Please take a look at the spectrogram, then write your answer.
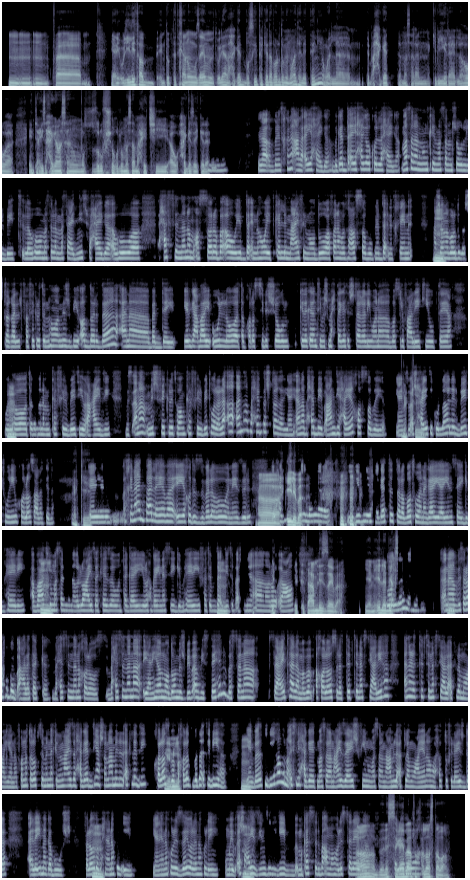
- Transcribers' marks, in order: unintelligible speech; giggle; unintelligible speech
- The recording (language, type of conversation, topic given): Arabic, podcast, إزاي بتتعاملوا عادةً مع الخلافات في البيت؟
- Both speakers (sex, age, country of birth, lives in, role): female, 25-29, Egypt, Italy, guest; male, 30-34, Egypt, Egypt, host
